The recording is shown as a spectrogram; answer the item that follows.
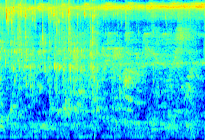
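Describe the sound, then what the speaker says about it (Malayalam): Custard milk being poured into a bowl, a steady trickling, splashing liquid stream heard close up and fairly quiet, continuous throughout with no talking. "നമ്മുടെ കസ്റ്റേർഡ് മിൽക്ക് ഇവിടെ റെഡി ആയിട്ടുണ്ട് നമുക്കിത് വെള്ളിലേക്ക് ഒഴിച്ചു കൊടുക്കാം"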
